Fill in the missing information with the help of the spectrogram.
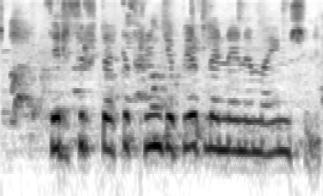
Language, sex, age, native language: Icelandic, male, 11, Icelandic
